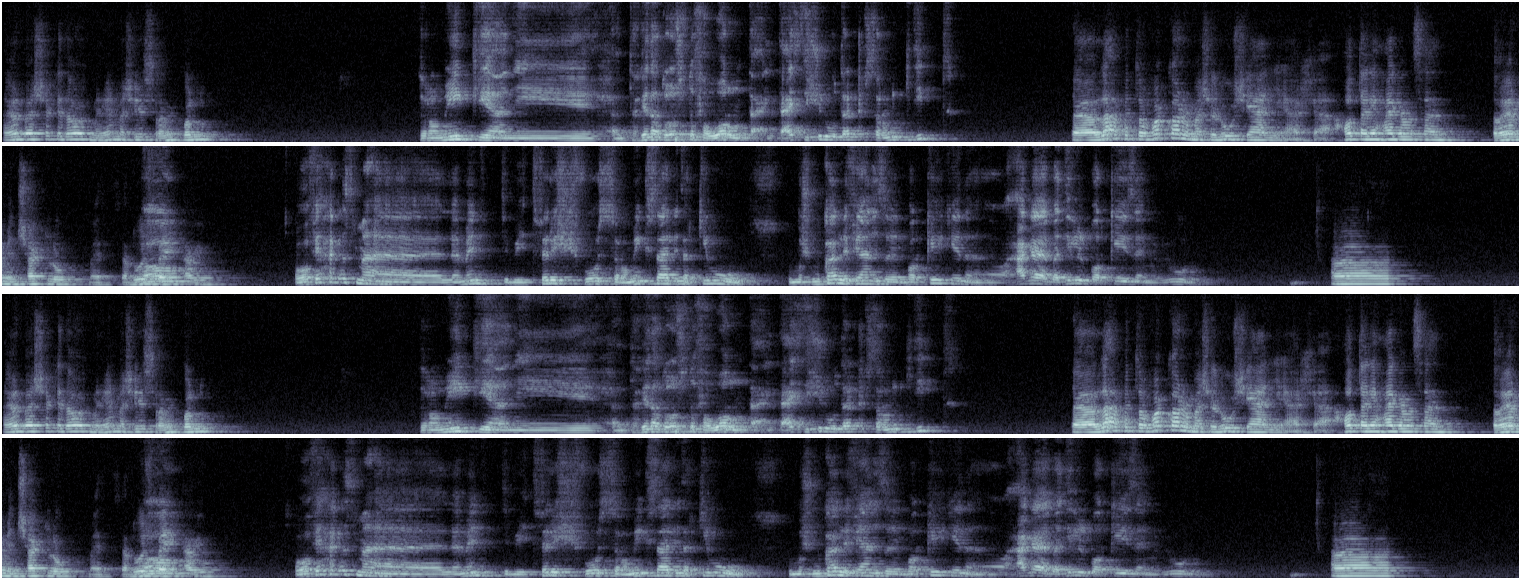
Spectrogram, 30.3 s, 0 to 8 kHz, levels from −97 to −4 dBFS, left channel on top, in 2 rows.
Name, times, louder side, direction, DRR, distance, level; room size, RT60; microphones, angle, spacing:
voice 1, 0.0-2.1 10.7-14.5 14.9-17.2 28.5-29.0, right 1 dB, 15° right, 6 dB, 1.1 m, -29 dB
voice 2, 4.2-9.3 16.6-16.9 18.1-22.6 23.0-27.1, left 1 dB, 85° left, -1 dB, 1.6 m, -32 dB
14.0 x 5.0 x 8.1 m, 0.71 s
head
